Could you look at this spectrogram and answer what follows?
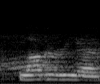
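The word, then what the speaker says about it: logorrhea: is to have fun and enjoy this experience logia logia am I say pronouncing the word correctly yes logia l o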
